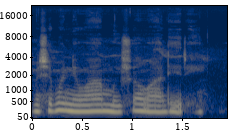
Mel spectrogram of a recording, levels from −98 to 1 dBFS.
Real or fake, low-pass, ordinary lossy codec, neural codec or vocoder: real; none; none; none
